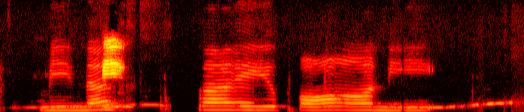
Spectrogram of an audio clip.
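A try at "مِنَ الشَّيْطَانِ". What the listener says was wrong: Nanti mungkin di huruf shinnya bisa dilatih lagi ya, diulang-ulang ya. Sya, shi, shu.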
